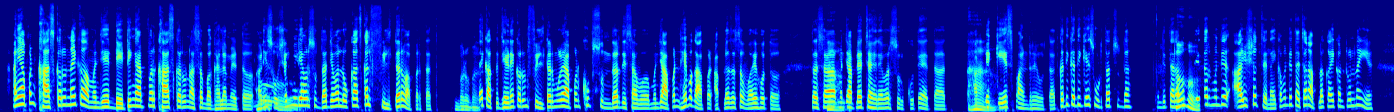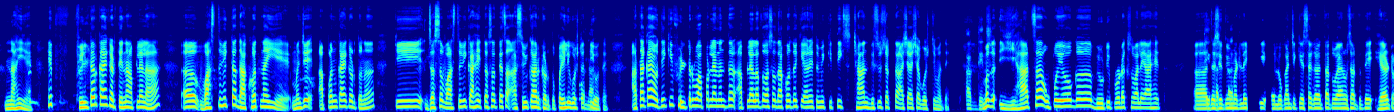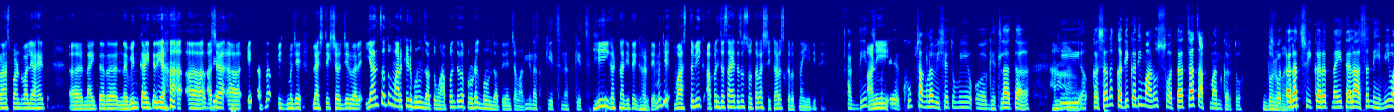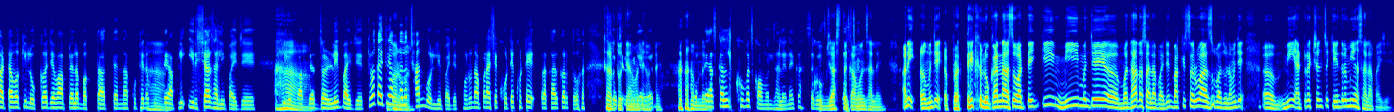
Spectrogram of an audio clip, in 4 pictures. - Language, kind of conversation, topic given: Marathi, podcast, सोशल मीडियावर प्रतिनिधित्व कसे असावे असे तुम्हाला वाटते?
- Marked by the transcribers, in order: in English: "डेटिंग ॲपवर"; drawn out: "हो"; tapping; other background noise; in English: "ब्युटी प्रॉडक्ट्सवाले"; chuckle; in English: "सर्जरीवाले"; in English: "प्रॉडक्ट"; drawn out: "हां"; drawn out: "हां"; chuckle; laugh; unintelligible speech; in English: "कॉमन"; chuckle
